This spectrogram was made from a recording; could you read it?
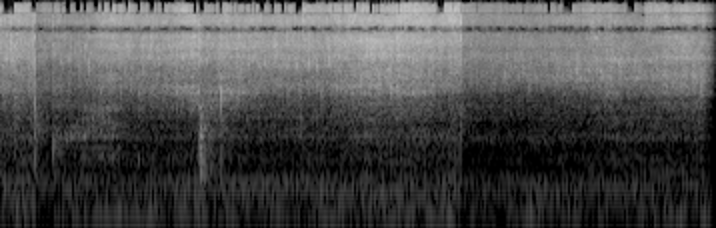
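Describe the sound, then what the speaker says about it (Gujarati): Stuffed chillies cook in hot oil with a loud, continuous sizzle up close, broken by an occasional stirring scrape. The frying runs unbroken until it cuts off at the end. "મરચા ચડવા જોઈએ ને હા મરચા ચીજ ચડે તો ભાઈ કાચા ચડાય તેલમાં તેલમાં ચડવા જોઈએ"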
